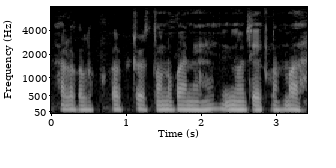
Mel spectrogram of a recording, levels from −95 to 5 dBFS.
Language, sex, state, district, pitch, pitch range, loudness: Hindi, male, Uttar Pradesh, Hamirpur, 115 Hz, 115-120 Hz, -36 LUFS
